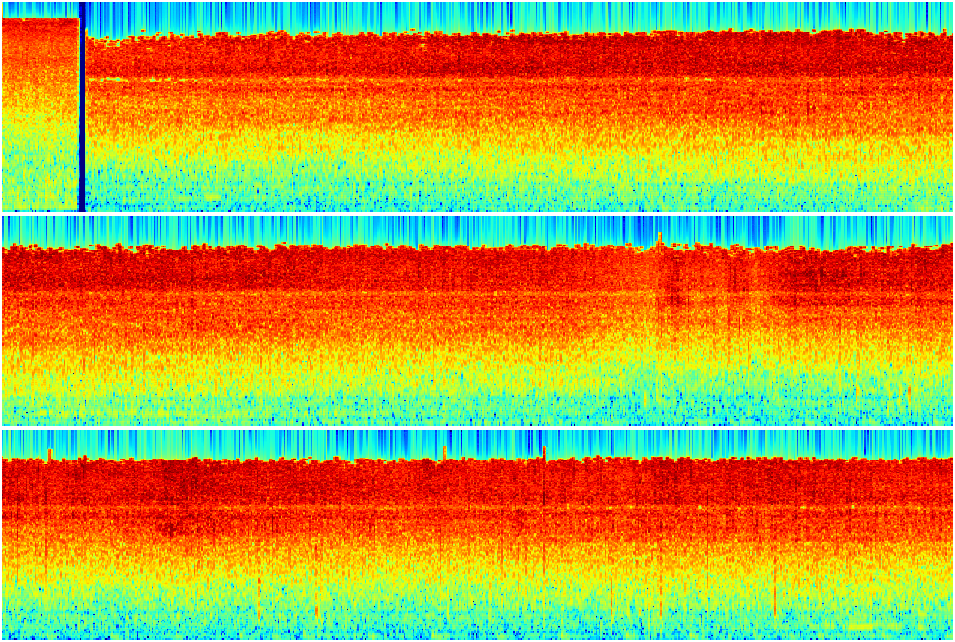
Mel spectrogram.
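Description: Beef short ribs sizzling on a hot ridged nonstick grill plate: a steady frying hiss with a few faint pops and crackles.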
